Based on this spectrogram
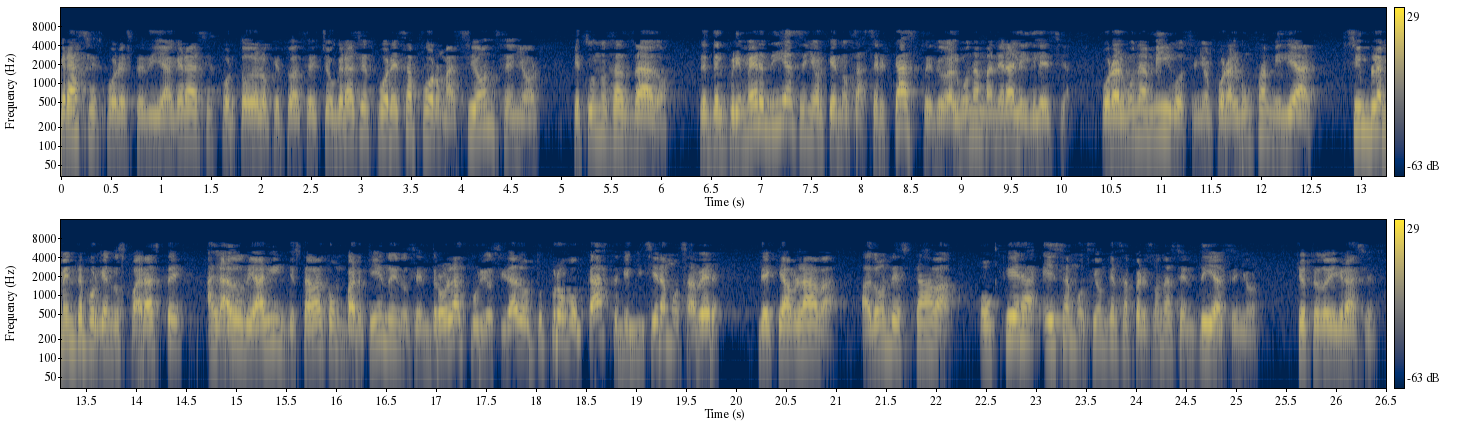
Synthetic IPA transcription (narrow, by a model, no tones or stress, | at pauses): ɡ̥ɾasjaspo̞ɾe̞st̪e̞ðiaɣɾasjaspo̞ɾt̪o̞ð̞o̞lo̞ke̞t̪uase̞t͡ʃo̞ɣɾasjaspo̞ɾe̞safo̞ɾmasjo̞nse̞ɲo̞ɾ | ke̞t̪uno̞sazd̪að̞o̞ | d̪e̞zðelpɾime̞ɾðiase̞ɲo̞ɾke̞no̞sase̞ɾkast̪e̞ðealɣunamãne̞ɾaːlaiɣle̞sja̰ | po̞ɾalɣunamiɣo̞se̞ɲo̞ɾpo̞ɾalɣuɱfamiljaɾ | simple̞mẽnt̪̬e̞p̬o̞ɾke̞no̞spaɾast̪e̞ | alːað̞o̞ðe̞alɣje̞ŋkeːst̪aβako̞mpaɾt̪je̞nd̪o̞ino̞se̞nt̪ɾo̞lakuɾjo̞siðaðo̞t̪upɾo̞βo̞kast̪e̞k̬e̞k̬isje̞ɾamo̞sːaβe̞ɾ | d̪e̞ke̞aβlaβaː | ð̞o̞nd̪e̞ːst̪aβa | o̞keeɾaʔe̞sae̞mo̞sjo̞ŋkeesape̞ɾso̞nase̞nt̪iase̞ɲo̞ɾ | ɟ͡ʝo̞t̪e̞ð̞o̞jɣɾasjas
